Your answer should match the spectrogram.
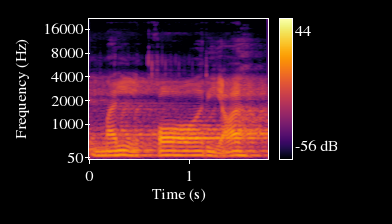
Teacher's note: تا پیش تو مل قارعۃ وقف کی صورت میں مل قارعہ اور قاف کو موٹا ادا کریں گے را کو باریک ادا کریں گے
